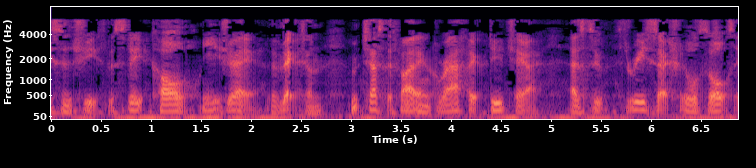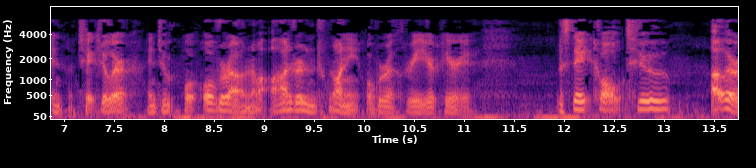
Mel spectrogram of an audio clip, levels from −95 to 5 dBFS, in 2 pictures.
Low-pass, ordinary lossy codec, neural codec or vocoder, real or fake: 7.2 kHz; MP3, 24 kbps; autoencoder, 22.05 kHz, a latent of 192 numbers a frame, VITS, trained on many speakers; fake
